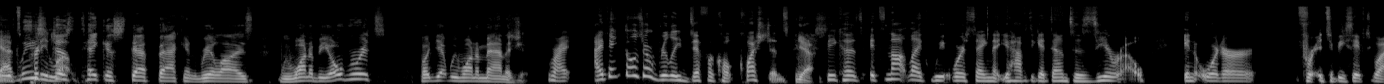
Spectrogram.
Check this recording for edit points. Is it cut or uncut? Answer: uncut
